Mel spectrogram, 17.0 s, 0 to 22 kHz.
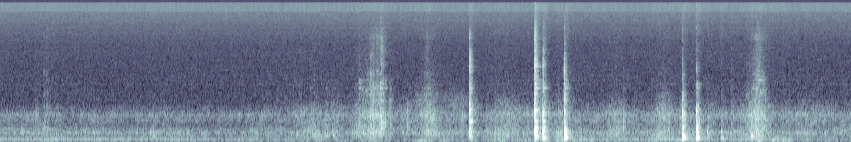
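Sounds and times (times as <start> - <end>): soft scratching: 5.6 - 10.6, 11.5 - 15.9.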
